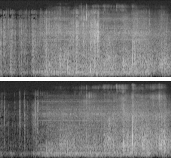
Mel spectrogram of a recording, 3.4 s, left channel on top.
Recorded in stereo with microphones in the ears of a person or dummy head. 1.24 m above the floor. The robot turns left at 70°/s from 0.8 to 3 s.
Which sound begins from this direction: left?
Running footsteps, at 0.9 s.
